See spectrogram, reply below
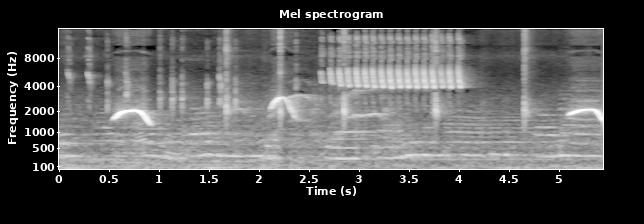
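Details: Bar-winged prinia in energetic ngebren-style song: clear arched whistled notes, rising then falling, spaced out across the phrase, with a fast buzzy trill of about a dozen pulses in the middle.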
